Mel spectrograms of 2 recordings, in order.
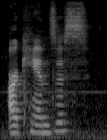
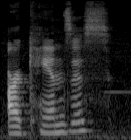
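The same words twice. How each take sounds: The two takes are said the same way.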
